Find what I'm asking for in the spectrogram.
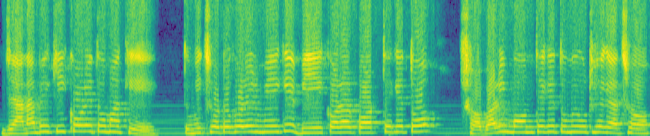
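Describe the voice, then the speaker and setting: A woman voicing a sharp-tongued, scheming eldest sister-in-law in a Bengali family cartoon. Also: extremely high pitch, brisk, faint music behind. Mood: scornful, indignant.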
